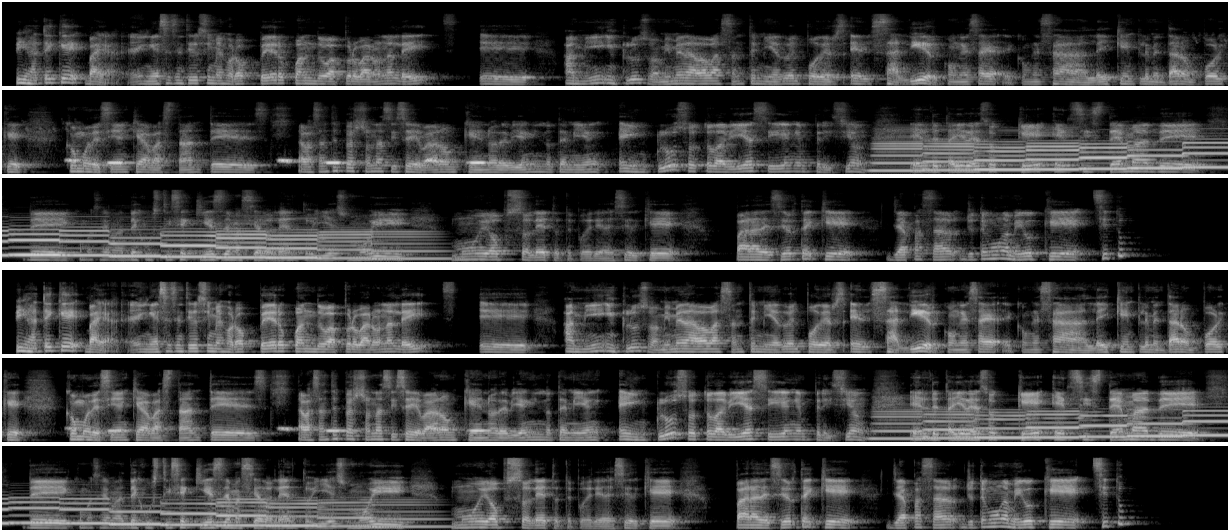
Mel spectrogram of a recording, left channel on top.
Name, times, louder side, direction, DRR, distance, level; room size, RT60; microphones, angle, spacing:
voice 1, 0.1-4.5 4.8-24.5 24.8-31.5 31.9-35.7, right 4 dB, 35° right, 10 dB, 0.9 m, -25 dB
sound 1, 12.9-13.5 15.0-15.7 16.5-17.2, left 6 dB, 80° left, 0.8 m, -20 dB
Wind instrument woodwind instrument, 20.9-29.1, left 2 dB, 20° left, 0.6 m, -20 dB
12.0 x 8.5 x 5.4 m, 0.69 s
head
